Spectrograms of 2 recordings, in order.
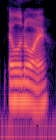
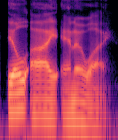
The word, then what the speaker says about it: Illinois: Illinois. Another silent S at the end. Yes, another French legacy. 3 syllables, and the stress is on the final one. Illinois.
